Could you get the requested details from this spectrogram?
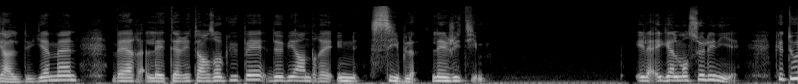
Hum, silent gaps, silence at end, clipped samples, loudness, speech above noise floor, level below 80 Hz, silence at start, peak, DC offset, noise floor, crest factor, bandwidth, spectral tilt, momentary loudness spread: none; none; 0 s; under 0.1%; -21 LUFS; 21 dB; -42 dBFS; 0 s; -6 dBFS; under 0.1%; -41 dBFS; 16 dB; 16 kHz; -5.5 dB/octave; 11 LU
